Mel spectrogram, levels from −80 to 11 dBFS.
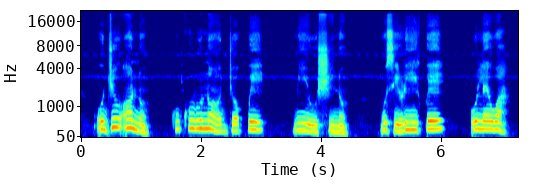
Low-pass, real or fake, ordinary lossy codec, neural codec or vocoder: none; fake; none; autoencoder, 48 kHz, 128 numbers a frame, DAC-VAE, trained on Japanese speech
